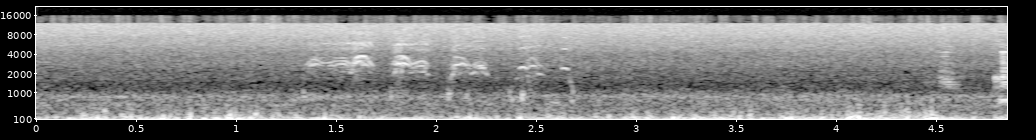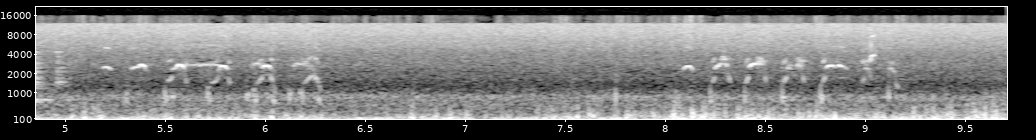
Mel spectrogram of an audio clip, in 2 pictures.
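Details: Osprey at its nest as the male arrives with a large fish, evening of April 6, 2020; short bursts of thin, high chirps come in three separate clusters, separated by pauses, over heavy low wind noise.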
